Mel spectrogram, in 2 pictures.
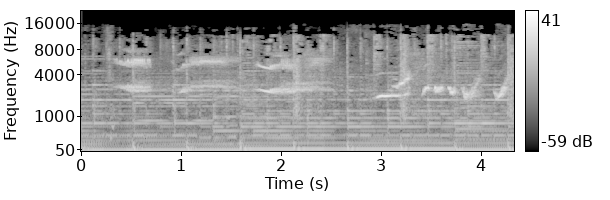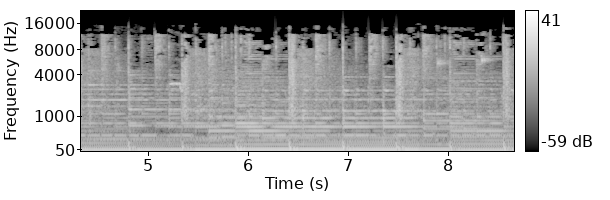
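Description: A white-rumped shama sings a varied run of clear whistles and chirps, repeated in short phrases over a steady background hum.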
